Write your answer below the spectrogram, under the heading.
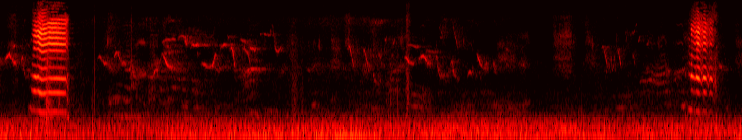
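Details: Goat gives two short, loud, quavering bleats about ten seconds apart, with birds chirping in between over a steady low background rumble.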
